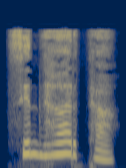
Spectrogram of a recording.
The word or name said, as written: ಸಿದ್ಧಾರ್ಥಿ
